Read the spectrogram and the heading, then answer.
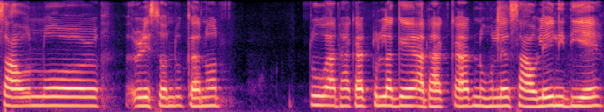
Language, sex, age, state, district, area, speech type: Assamese, female, 30-45, Assam, Majuli, urban, spontaneous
